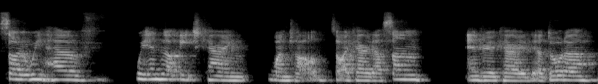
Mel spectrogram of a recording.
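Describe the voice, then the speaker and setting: Somewhat breathy, a woman speaks with an Australian accent in a monotone, flat intonation. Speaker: environmental lawyer and parent. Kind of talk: podcast interview.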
